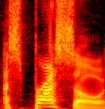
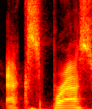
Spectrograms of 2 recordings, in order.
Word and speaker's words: espresso: There's no X in espresso, but it gets mispronounced anyway.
